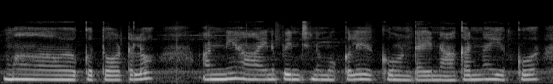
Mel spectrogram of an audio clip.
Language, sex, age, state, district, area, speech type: Telugu, female, 18-30, Andhra Pradesh, Palnadu, urban, spontaneous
